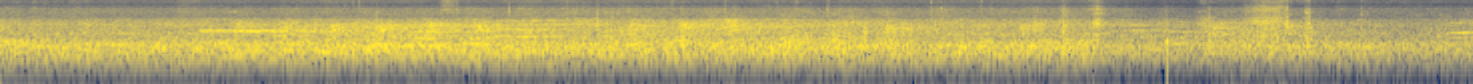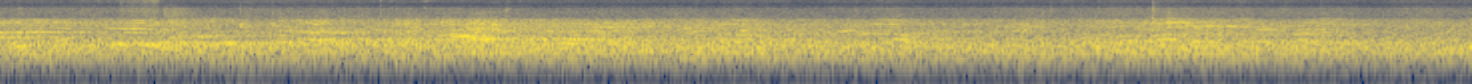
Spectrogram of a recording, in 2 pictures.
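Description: A large crowd cheers and claps outdoors.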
